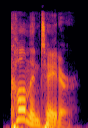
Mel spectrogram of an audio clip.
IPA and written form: ˈkɒmənteɪtə (COMMENTATOR)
